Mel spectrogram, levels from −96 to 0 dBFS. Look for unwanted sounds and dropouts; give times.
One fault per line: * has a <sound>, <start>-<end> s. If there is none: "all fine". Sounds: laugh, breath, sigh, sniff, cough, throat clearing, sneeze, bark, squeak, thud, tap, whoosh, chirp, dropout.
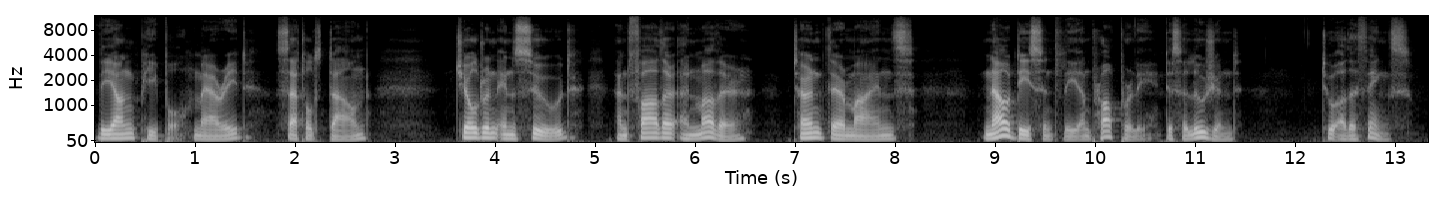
all fine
